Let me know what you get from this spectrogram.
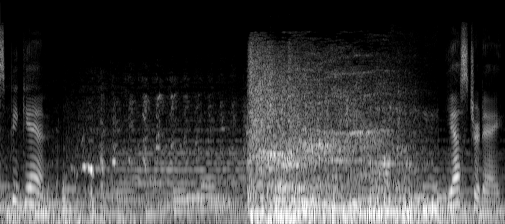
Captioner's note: roar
